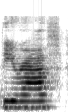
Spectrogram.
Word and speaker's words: BRAF: And for yeah, me, BRAF would be B-RAF. I know, and it's not like in the papers it gives you the pronunciation. Okay, well, now we all sound a little bit smarter, and thank you for letting me interrupt. That makes me, okay, so from here on, I will say BRAF. It will be one extra syllable to make my talks even a little bit longer.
